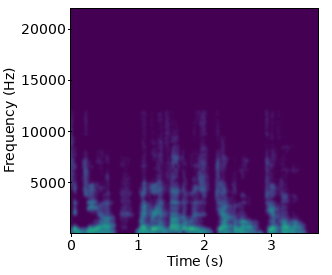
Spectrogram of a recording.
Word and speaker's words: Gia: you really tell us your name I've always pronounced a Gia my grandfather was jako Jomo oh Italian yeah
